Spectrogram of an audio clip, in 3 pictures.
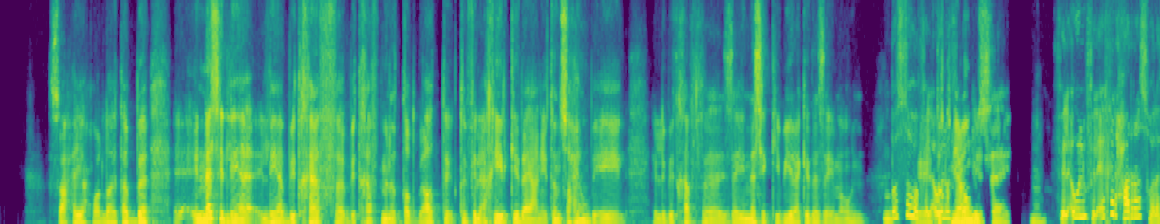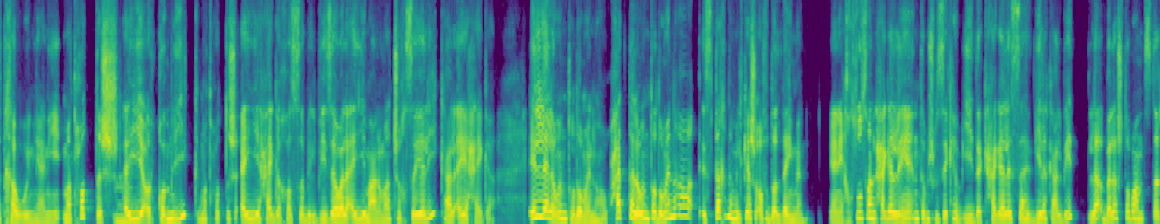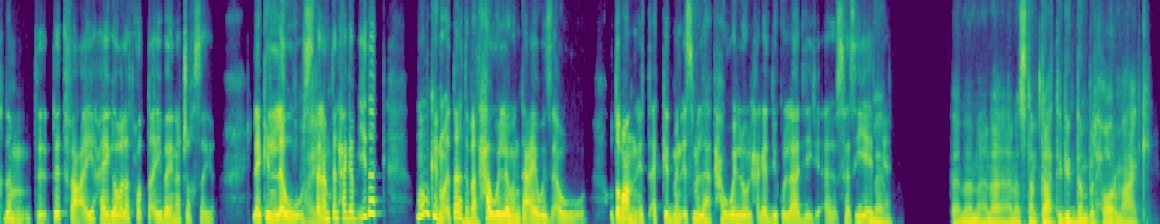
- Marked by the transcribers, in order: tapping; unintelligible speech
- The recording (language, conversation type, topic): Arabic, podcast, إيه التطبيق اللي ما تقدرش تستغنى عنه وليه؟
